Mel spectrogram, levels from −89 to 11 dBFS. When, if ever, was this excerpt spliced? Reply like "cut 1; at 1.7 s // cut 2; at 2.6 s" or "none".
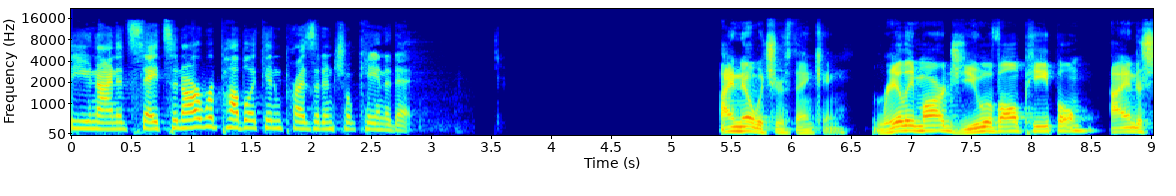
none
